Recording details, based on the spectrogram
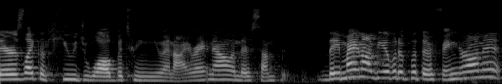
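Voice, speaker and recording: Speaking at a very fast pace, a woman with a Spanish accent sounds animated, with very wide pitch swings. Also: fairly high pitch for a woman. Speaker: entrepreneur. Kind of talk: podcast interview.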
